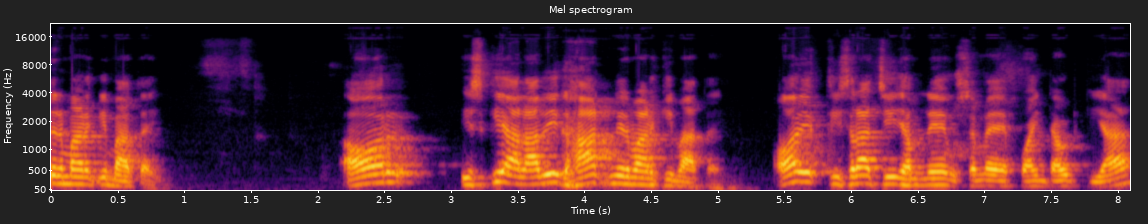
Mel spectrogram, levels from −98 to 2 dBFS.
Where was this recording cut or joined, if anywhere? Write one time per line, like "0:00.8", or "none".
none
